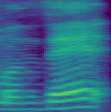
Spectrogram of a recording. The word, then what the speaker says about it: mavet: And Mavet is spelled MAVET, and it's reference number 9.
